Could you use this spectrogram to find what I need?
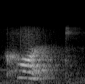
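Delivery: cart with the R sounded, American; American cart, pronounce the R; American accent. Shown as a demonstration. Teacher contrasting two accents for learners, American accent. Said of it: "The first will be American accent".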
